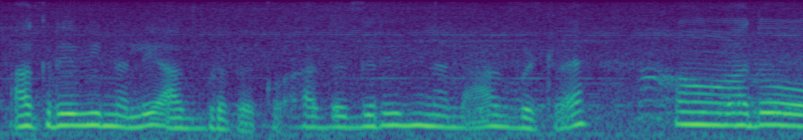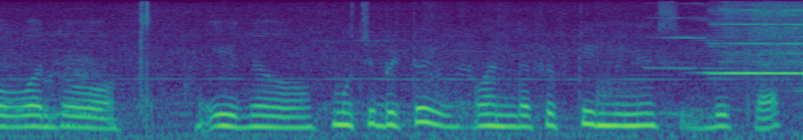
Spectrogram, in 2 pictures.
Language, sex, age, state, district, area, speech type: Kannada, female, 30-45, Karnataka, Bangalore Rural, rural, spontaneous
